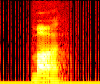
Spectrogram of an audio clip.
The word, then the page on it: man: 4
